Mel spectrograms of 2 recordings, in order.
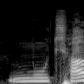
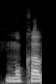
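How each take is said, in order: First: The middle consonant is pronounced as 'ch'. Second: The middle consonant is pronounced as 'k'. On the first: "موچا فکر کنم بهش میگن" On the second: "موکا بهش میگن"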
